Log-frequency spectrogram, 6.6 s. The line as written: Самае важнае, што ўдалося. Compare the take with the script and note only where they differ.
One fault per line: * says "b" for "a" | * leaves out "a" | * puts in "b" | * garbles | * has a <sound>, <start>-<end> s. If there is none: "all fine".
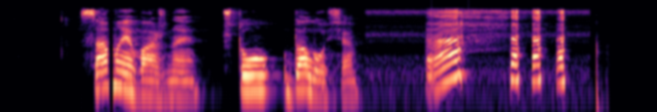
* has a dropout, 1.1-1.1 s
* has a laugh, 4.2-5.8 s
